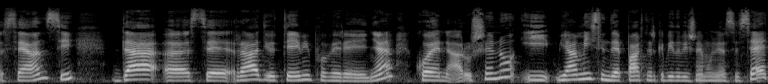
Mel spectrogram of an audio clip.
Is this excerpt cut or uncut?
uncut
